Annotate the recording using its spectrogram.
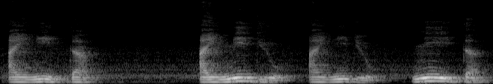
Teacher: la voyelle, le I, c'est prolongé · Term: durée vocalique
